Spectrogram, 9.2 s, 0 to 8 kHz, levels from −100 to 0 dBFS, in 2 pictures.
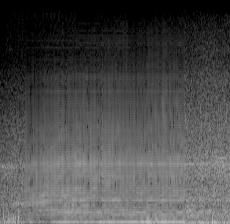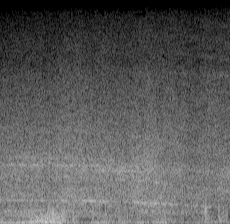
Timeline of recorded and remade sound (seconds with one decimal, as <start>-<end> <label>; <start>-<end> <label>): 0.0-0.5 recorded; 0.5-3.7 remade; 3.7-9.2 recorded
